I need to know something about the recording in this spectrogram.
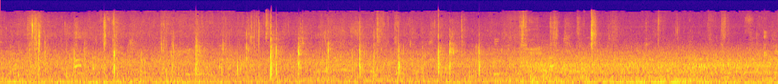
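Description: Footsteps on paved stone: a run of sharp, irregular steps over a low steady rumble.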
